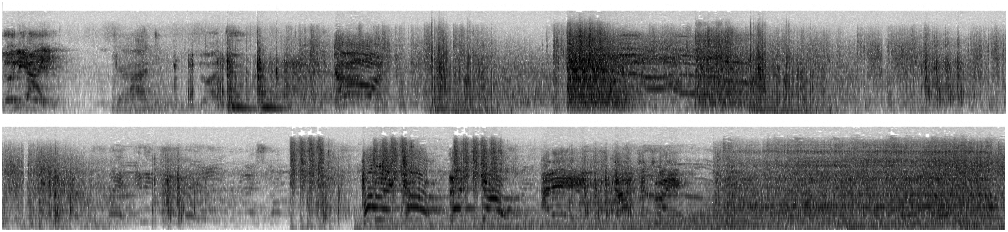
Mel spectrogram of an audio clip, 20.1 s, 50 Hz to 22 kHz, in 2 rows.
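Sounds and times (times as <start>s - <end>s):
gunfire: 1.6s - 12.2s, 12.9s - 16.6s
machine-gun fire: 2.7s - 12.0s, 12.9s - 18.9s
men shouting: 11.2s - 20.0s.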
